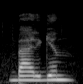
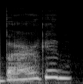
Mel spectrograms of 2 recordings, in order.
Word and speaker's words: Bergen: How do you pronounce it? Hold on. Bergen.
